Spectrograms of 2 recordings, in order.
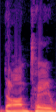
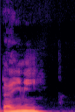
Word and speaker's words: Dante: In Powell, there's a Dante Road, but everybody calls it Daney.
